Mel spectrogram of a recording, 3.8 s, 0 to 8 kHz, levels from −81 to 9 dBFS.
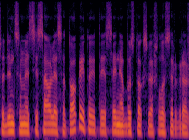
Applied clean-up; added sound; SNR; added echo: none; none; none; none.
